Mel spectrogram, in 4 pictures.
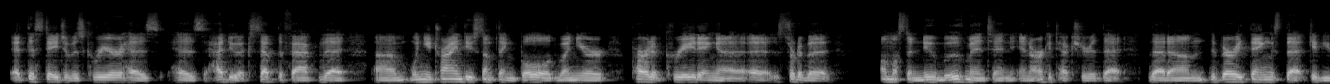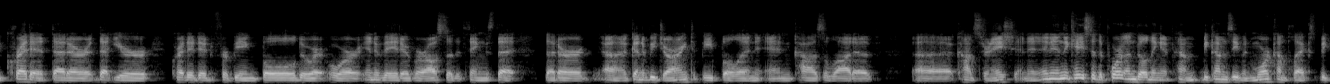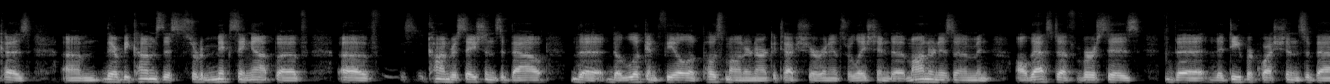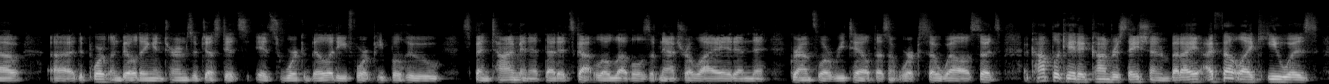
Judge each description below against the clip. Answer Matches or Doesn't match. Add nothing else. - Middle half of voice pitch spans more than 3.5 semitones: Doesn't match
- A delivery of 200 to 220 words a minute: Matches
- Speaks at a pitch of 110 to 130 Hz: Doesn't match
